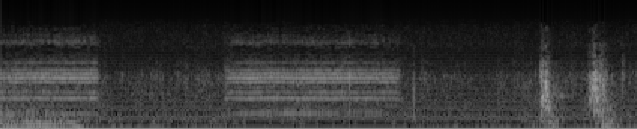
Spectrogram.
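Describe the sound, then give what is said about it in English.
An apartment doorbell, rung by someone in the hall outside, buzzes twice: two loud, steady, harsh electric tones, the first short and the second longer, separated by a brief pause and followed by a couple of soft thuds. “Almost before he's out of sight, you're down the hall ringing the doorbell.”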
